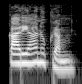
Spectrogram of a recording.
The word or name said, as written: कार्यानुक्रम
